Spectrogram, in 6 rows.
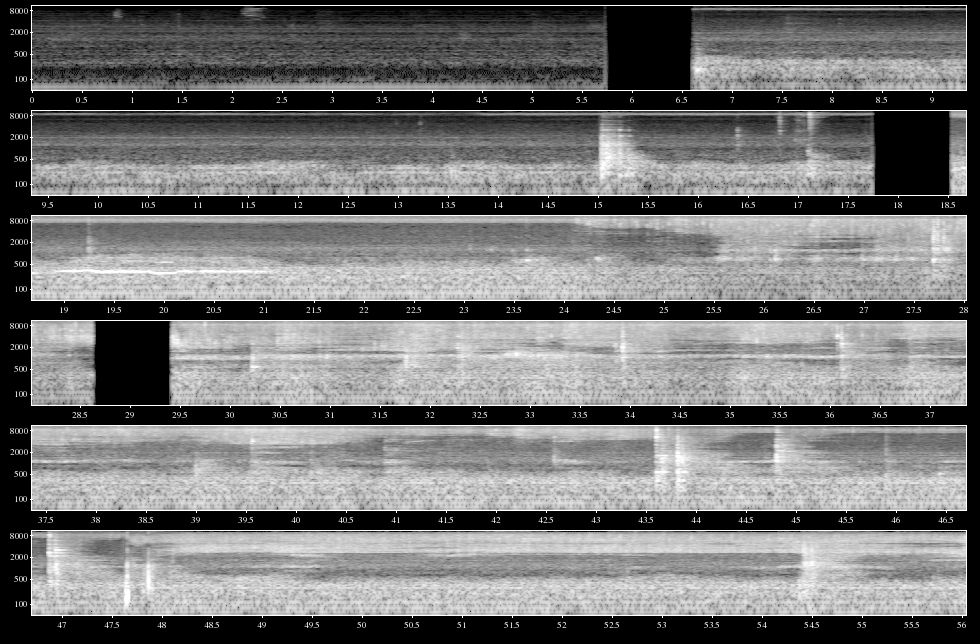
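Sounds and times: food sizzling in oil: 22.1s - 28.7s, 29.4s - 44.2s, 47.8s - 56.0s
wooden spoon stirring pot: 29.7s - 45.2s.

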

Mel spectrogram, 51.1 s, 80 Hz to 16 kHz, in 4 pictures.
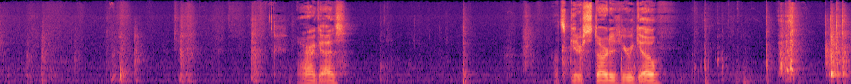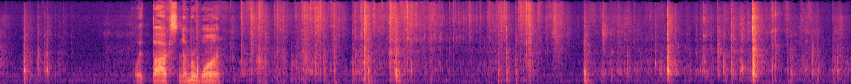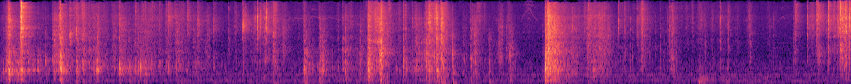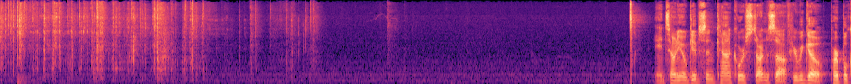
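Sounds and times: foil pack crinkling: 15.6s - 32.7s, 34.0s - 43.2s
plastic shrink-wrap crinkling and tearing: 16.3s - 24.6s, 25.5s - 29.9s, 37.4s - 43.2s.

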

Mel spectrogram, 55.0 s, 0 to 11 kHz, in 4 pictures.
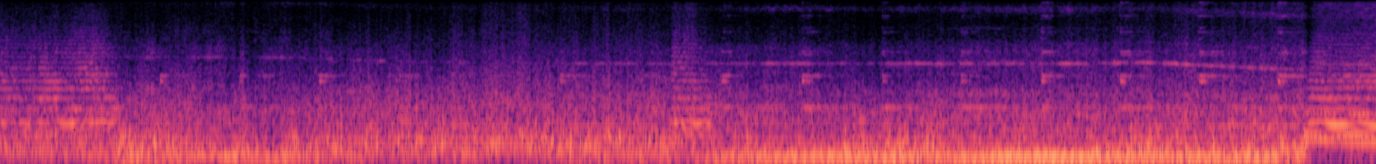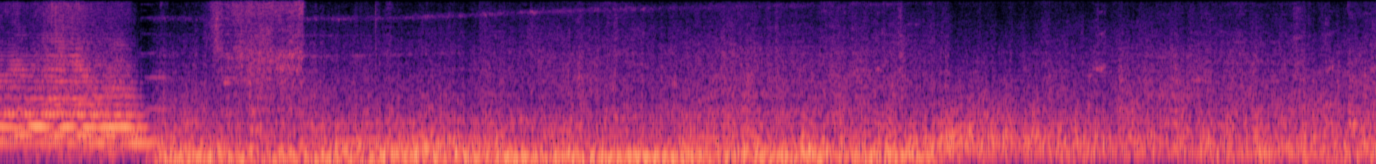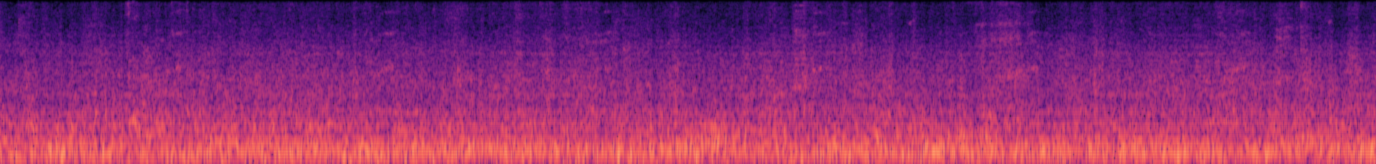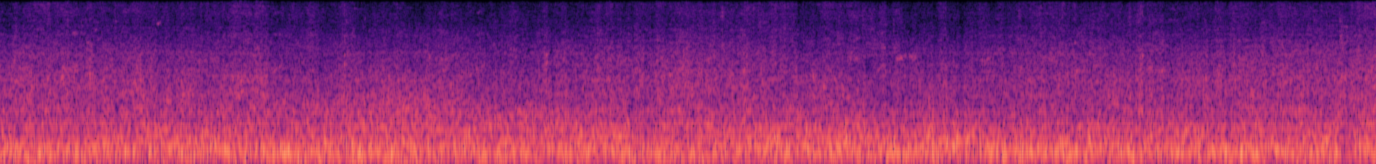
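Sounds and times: train horn blast: 0.0s - 1.4s, 6.6s - 7.3s, 12.9s - 15.6s
locomotive engine rumble: 0.0s - 55.0s
train wheels clickety-clack: 1.1s - 55.0s.

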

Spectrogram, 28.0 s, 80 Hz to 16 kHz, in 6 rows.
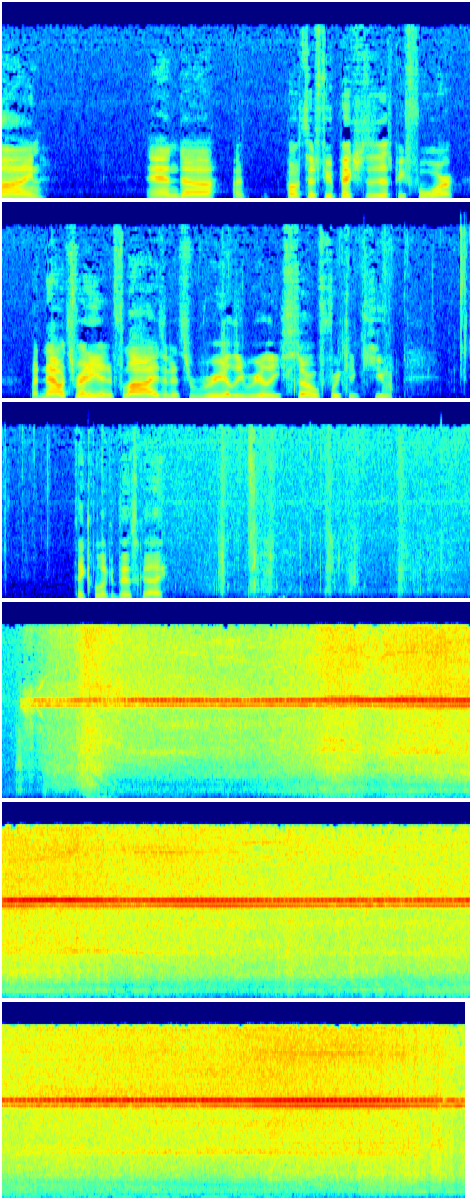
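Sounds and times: quadcopter motors whining: 14.2s - 28.0s.

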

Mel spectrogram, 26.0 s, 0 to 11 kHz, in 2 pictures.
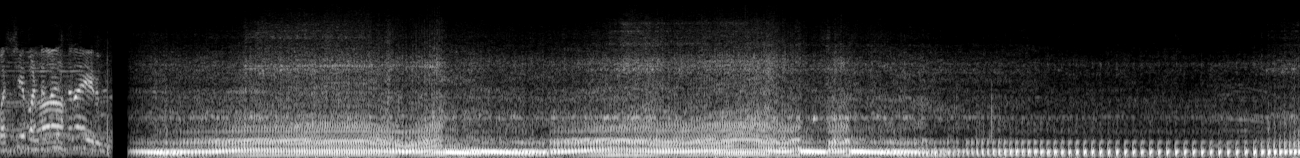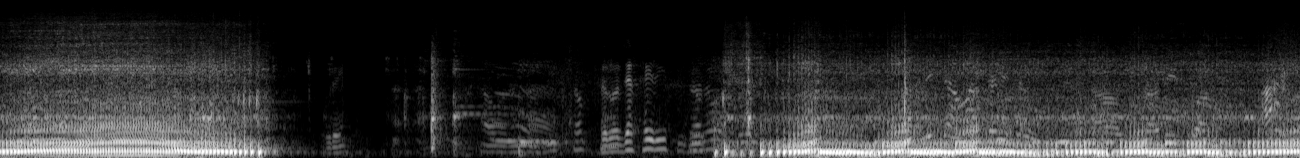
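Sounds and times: small motorcycle engine revving: 1.3s - 15.8s, 20.2s - 26.0s.

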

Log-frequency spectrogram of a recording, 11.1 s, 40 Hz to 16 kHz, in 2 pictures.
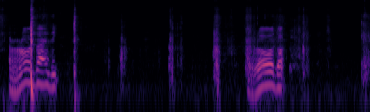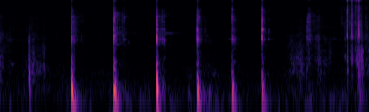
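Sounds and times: hoe striking stony soil: 0.0s - 1.3s, 6.6s - 11.0s.

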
